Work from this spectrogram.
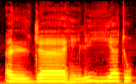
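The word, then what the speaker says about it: الجاهليةُ: Et là, je lis Al-Jahiliyatu. Je fais shadda sur le ya.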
